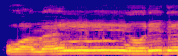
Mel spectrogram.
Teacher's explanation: نون ساکن کے بعد حروف یومن میں سے یا ہے، تو نون کو یا سے بدل کر غنہ کے ساتھ پڑھیں گے، اس کو ادغام ناقص کہتے ہیں۔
